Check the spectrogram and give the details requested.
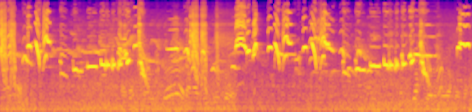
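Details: Oriental magpie-robin lure song intended to excite a lazy, less combative bird: dense stream of varied whistles, harsh broadband rasps and quick chirps with brief gaps between phrases.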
